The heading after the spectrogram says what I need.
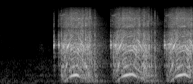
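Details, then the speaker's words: Litheli U20 cordless drill keyless chuck being twisted shut: three short bursts of sharp ratcheting clicks as it locks normally, though the chuck had still loosened at the end of drilling. "Ihr hört es ja klicken. Also er ist zu und es hat auch geklickt."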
